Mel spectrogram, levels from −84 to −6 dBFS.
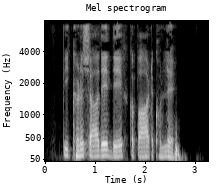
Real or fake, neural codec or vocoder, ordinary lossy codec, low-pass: real; none; AAC, 32 kbps; 7.2 kHz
